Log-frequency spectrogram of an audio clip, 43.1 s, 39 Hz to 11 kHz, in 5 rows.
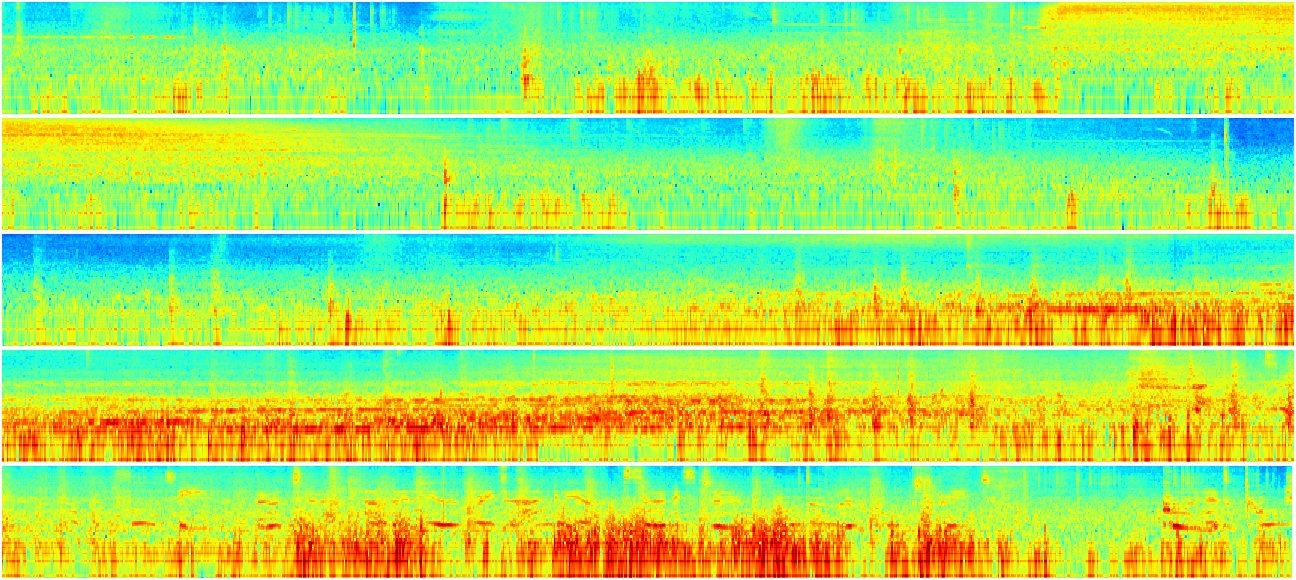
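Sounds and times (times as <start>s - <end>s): wheels clicking over rail joints: 1.2s - 6.9s, 13.2s - 15.6s
electric train motors whining: 4.8s - 13.3s, 17.8s - 40.1s.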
